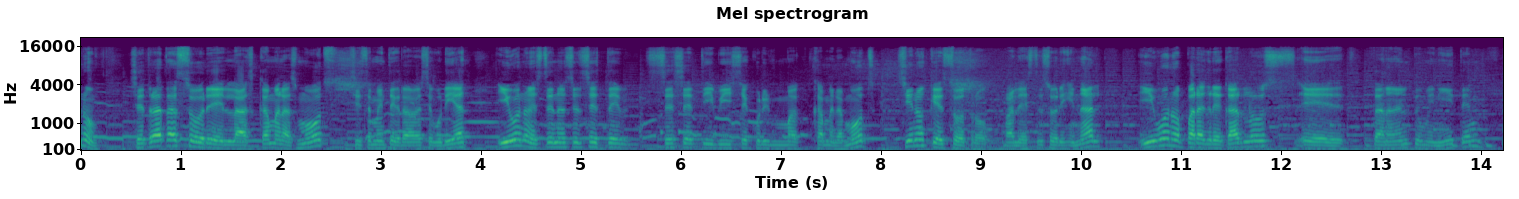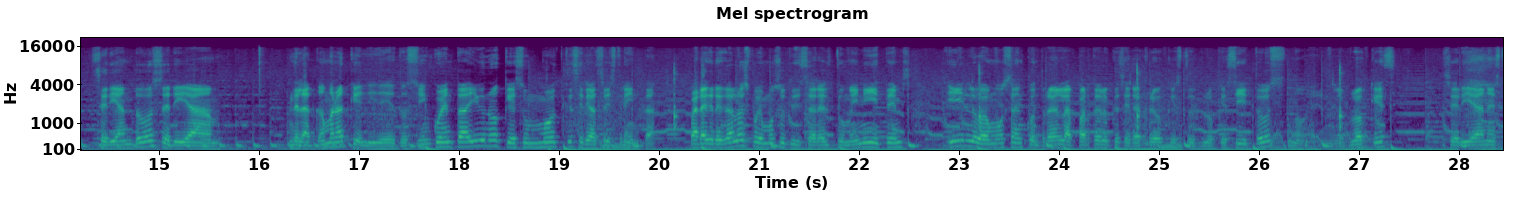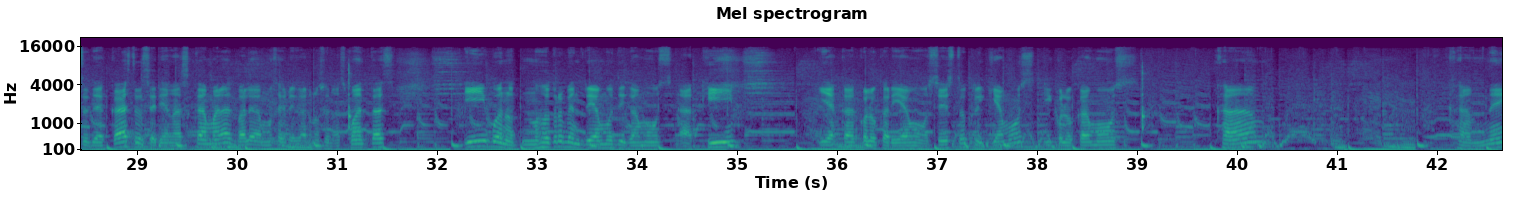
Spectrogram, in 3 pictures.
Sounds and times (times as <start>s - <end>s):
Speech: 0.0s - 15.7s, 16.3s - 31.6s, 32.2s - 39.1s, 39.8s - 40.3s, 42.1s - 42.6s
Music: 0.0s - 42.6s.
